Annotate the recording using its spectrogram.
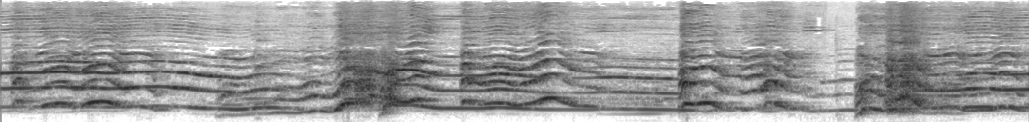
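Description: Alaskan Malamutes howling together at the TV: one long held note with a second voice warbling up and down over it. The howls break and restart with a fresh, rising note about three and a half, seven and nine seconds in.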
